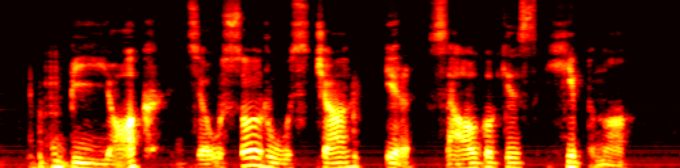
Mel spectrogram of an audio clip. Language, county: Lithuanian, Vilnius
